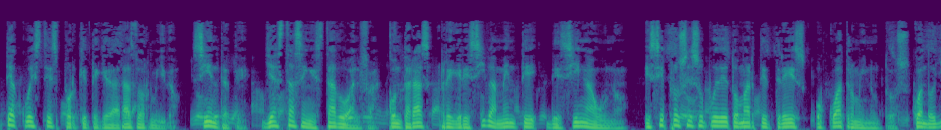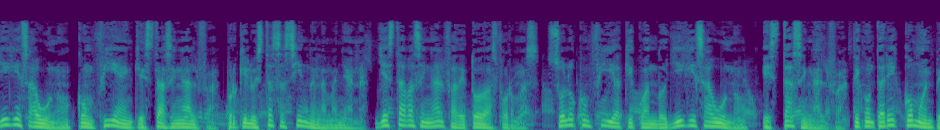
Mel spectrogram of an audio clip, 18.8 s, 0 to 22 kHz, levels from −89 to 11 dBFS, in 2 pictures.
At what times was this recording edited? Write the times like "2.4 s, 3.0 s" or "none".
9.1 s, 17.9 s

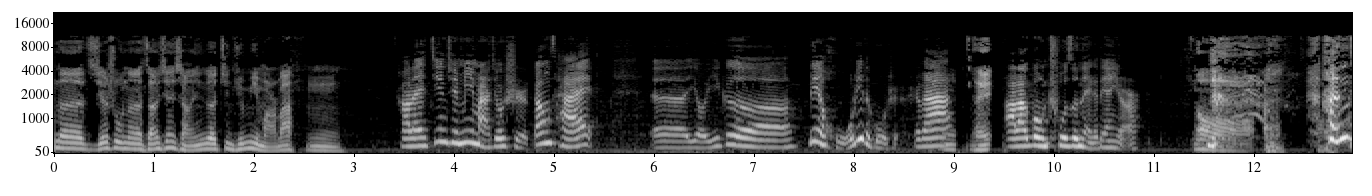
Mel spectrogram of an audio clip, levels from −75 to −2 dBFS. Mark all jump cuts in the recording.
7.5 s, 9.0 s

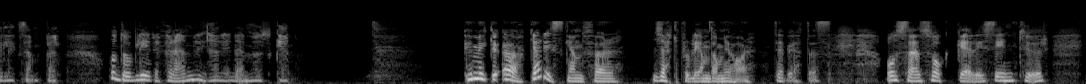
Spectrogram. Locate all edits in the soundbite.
8.6 s

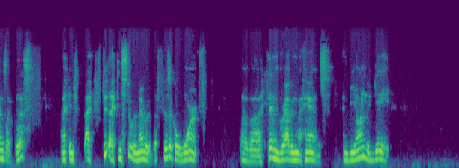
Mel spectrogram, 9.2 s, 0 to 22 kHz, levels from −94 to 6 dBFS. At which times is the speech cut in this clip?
6.7 s

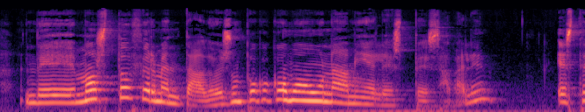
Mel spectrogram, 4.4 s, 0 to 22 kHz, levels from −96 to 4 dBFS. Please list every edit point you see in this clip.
none

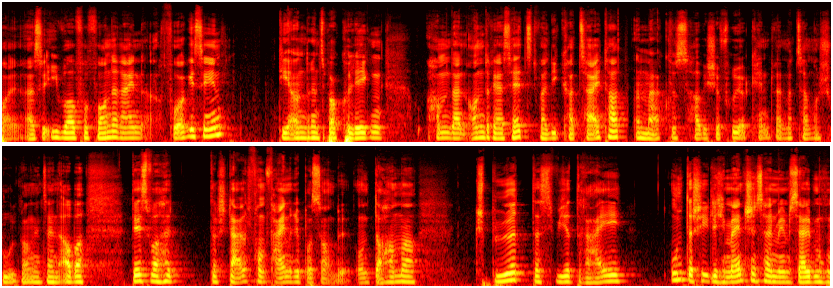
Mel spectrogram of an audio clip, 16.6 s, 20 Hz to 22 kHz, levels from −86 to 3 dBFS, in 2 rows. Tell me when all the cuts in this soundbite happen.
6.3 s

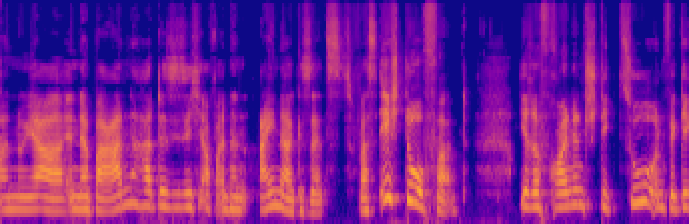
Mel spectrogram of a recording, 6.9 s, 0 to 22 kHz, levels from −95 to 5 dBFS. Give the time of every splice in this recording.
5.1 s

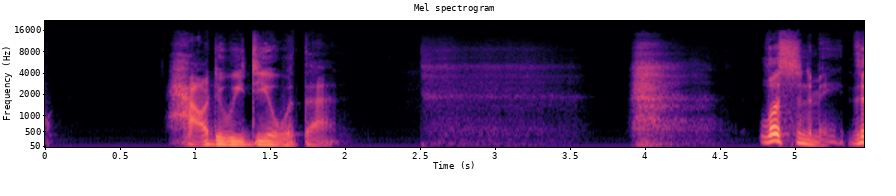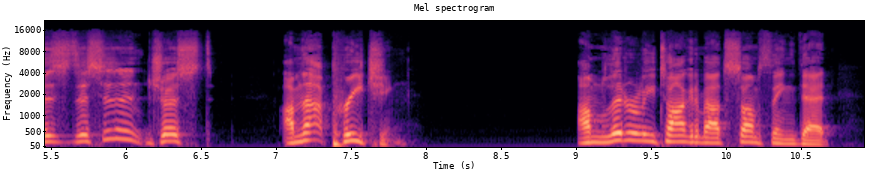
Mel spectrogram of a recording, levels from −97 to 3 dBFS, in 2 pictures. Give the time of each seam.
4.6 s

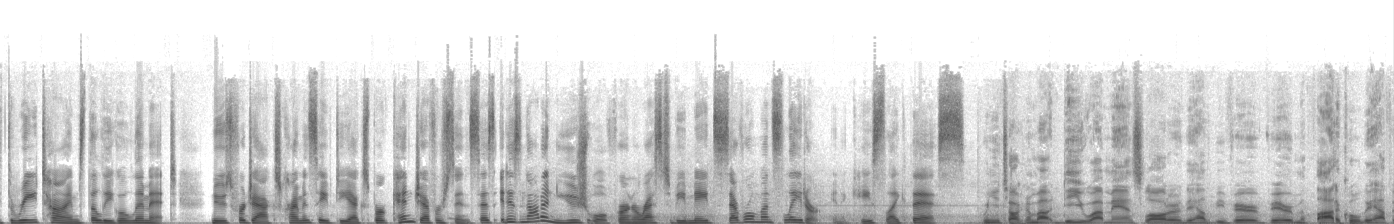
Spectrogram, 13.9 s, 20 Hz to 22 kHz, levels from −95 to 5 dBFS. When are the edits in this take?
none

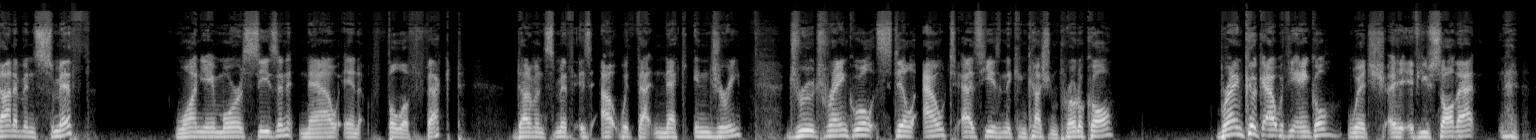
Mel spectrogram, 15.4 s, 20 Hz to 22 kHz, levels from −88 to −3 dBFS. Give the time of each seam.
12.1 s

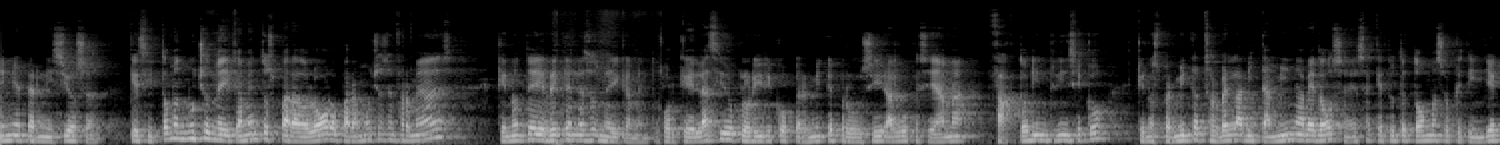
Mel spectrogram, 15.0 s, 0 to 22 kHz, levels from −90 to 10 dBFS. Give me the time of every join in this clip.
1.3 s, 6.6 s

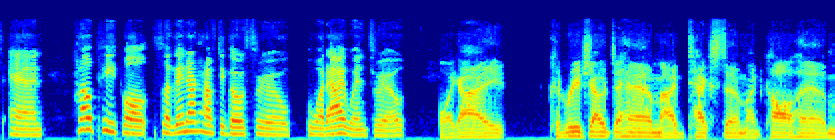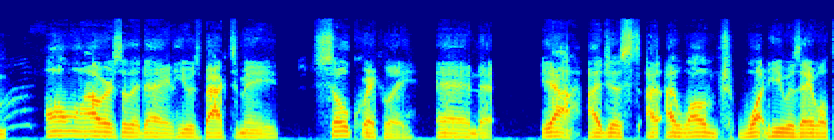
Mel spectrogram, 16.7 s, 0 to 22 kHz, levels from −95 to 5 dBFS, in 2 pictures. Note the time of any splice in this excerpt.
4.4 s

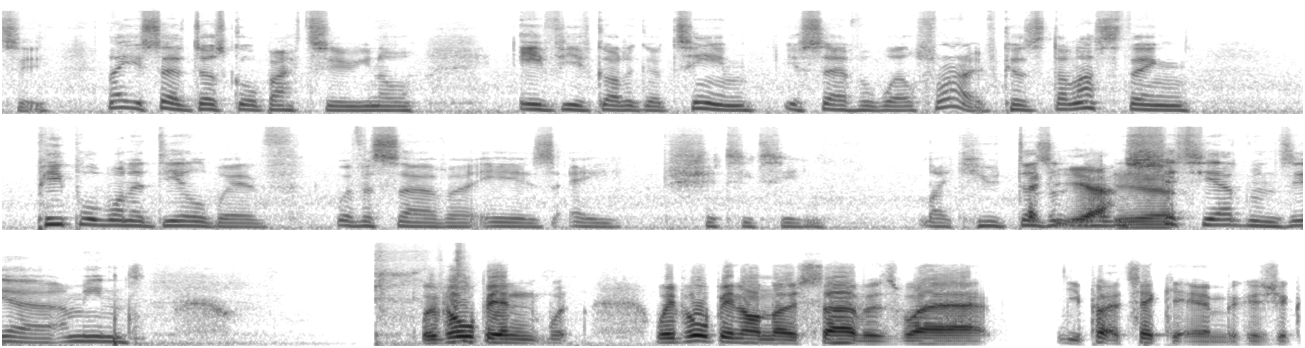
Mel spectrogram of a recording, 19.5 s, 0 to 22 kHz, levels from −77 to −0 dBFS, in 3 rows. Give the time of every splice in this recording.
12.1 s, 14.2 s

